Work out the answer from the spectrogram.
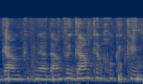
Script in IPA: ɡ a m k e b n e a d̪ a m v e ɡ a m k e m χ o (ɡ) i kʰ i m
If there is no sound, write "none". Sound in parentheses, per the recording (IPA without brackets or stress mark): k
